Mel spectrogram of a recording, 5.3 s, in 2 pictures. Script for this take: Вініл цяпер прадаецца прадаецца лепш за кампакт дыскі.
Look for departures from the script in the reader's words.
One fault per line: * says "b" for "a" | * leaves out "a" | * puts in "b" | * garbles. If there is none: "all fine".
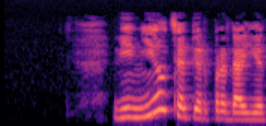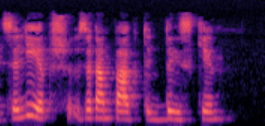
* leaves out "прадаецца"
